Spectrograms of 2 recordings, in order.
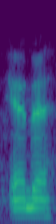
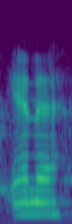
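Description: First: The word is said on a mid tone. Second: The word is said on a high tone. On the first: It means madam. "with mid-tone, it's madam" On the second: It means mother, said politely. "with high tone is mother"

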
